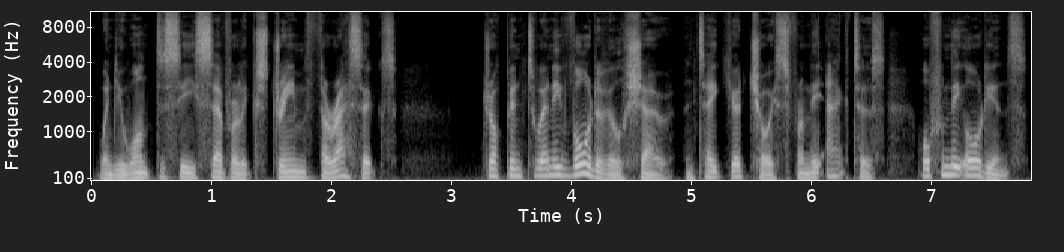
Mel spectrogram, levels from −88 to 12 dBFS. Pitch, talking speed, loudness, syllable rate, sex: 110 Hz, 185 wpm, -19 LUFS, 5.9 syllables/s, male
